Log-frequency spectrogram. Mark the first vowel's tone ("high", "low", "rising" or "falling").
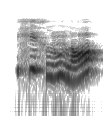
high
